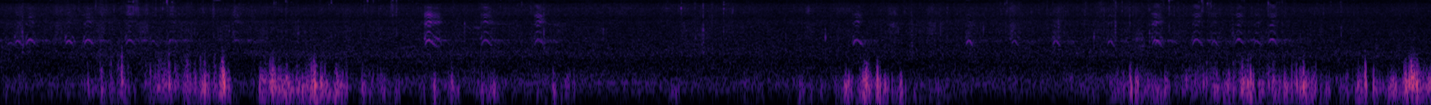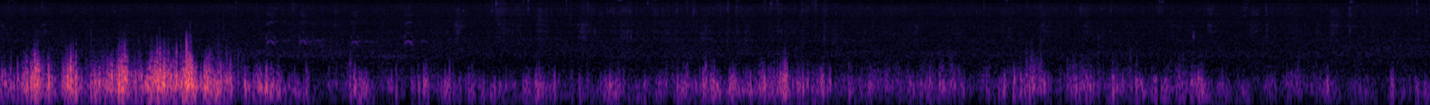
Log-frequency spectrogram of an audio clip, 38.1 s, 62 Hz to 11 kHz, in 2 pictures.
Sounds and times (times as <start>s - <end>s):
Clip-clop: 0.0s - 20.9s, 21.5s - 38.1s.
